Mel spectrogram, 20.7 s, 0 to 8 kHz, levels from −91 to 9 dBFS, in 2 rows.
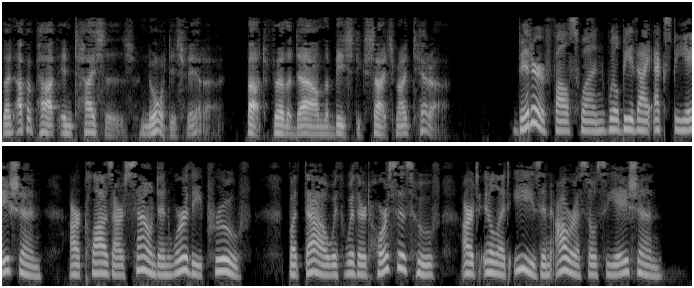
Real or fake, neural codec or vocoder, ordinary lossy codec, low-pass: real; none; MP3, 24 kbps; 7.2 kHz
